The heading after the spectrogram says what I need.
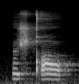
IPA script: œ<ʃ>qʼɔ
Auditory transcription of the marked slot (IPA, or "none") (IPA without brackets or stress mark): ʃ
